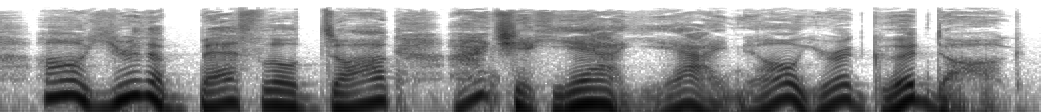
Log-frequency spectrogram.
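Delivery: sweet, sing-song, drawn-out cooing voice. Showing how people talk to a dog, in a nice voice for talking to a dog. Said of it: "nice voice to your dog".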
